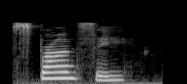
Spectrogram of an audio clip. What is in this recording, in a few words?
"sprauncy", english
